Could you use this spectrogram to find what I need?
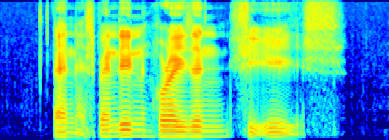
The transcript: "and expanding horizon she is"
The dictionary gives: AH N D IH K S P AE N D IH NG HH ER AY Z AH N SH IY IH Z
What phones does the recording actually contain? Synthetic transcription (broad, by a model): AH N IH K S P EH N D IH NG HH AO AY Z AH N SH IY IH S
